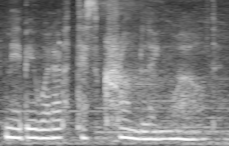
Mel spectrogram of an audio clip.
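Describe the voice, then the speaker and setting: A woman playing a composed, regal female leader in a video game, speaking in a measured, knowing, formal way. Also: low-pitched, fairly even intonation. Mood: solemn, composed. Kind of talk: game voice acting. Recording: long reverb, faint music behind.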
